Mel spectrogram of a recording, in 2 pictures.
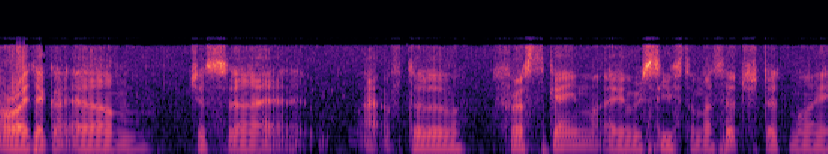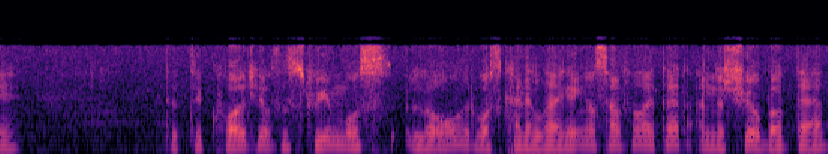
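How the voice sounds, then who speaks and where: At a moderate pace, a medium-pitched man with a non-native accent talks with ordinary pitch variation over noticeable background noise. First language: not English. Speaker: esports commentator. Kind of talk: live commentary. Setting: live stream. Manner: halting.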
